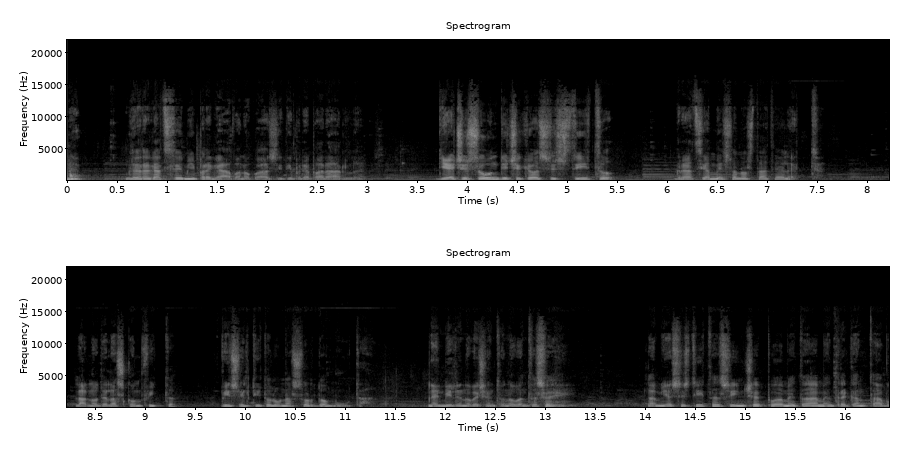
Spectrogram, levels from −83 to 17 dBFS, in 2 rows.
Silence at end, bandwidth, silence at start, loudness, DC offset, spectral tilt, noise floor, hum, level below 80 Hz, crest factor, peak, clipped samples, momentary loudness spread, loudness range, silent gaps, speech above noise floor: 0 s; 16.5 kHz; 0 s; -34 LUFS; under 0.1%; -3.5 dB/octave; -57 dBFS; none; -72 dBFS; 18 dB; -16 dBFS; under 0.1%; 17 LU; 6 LU; none; 23 dB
